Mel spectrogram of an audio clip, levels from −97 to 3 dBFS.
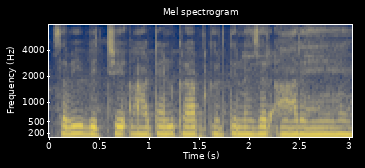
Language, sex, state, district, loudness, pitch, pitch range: Hindi, female, Jharkhand, Ranchi, -14 LUFS, 180 Hz, 175-185 Hz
